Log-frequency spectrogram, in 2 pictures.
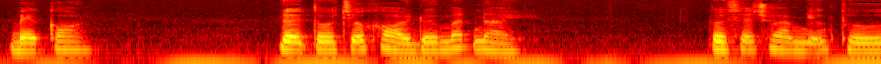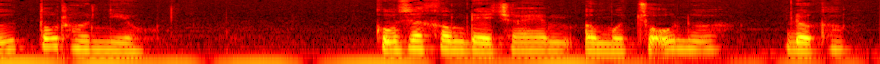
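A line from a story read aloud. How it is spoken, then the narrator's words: Tender low murmur. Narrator (Vietnamese): Mộ Kình Triệt cất giọng, thanh âm thủ thỉ trầm thấp, tràn đầy sự dịu dàng vô tận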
